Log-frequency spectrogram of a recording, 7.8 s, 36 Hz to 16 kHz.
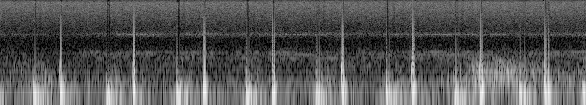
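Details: Woman's heartbeat recorded on a sensitive microphone during restorative yoga, in shavasana: steady, low thumping at about 65 beats a minute under a faint hum, possibly outdoor yard machinery. Normal heart rhythm.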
